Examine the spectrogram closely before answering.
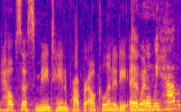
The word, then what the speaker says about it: alkalinity: And you were talking about, pardon me if I get the word wrong, alkalinity?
